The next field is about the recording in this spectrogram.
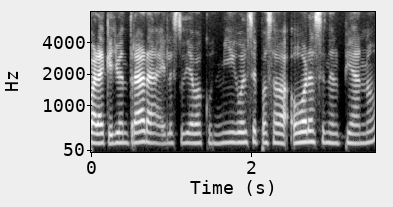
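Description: A woman with a fairly high pitch and a dark, mellow tone speaks at a moderate pace, her sound dry and close with no echo against a quiet background. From Mexico, Xalapa (Veracruz). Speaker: concert pianist and music professor. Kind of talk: interview.

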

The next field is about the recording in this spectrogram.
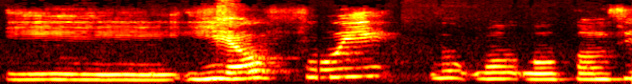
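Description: This woman's voice sits at a fairly high pitch. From Minas Gerais, Brazil. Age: 40s. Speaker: biologist. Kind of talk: testimony.

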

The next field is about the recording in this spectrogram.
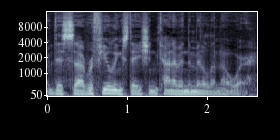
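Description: A man with a plain, everyday voice, medium pitch and fairly even intonation, on a very clean recording with a silent background. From US, moved around (military family). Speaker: voice actor. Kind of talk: casual interview chat.

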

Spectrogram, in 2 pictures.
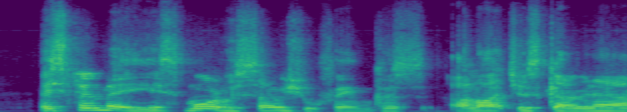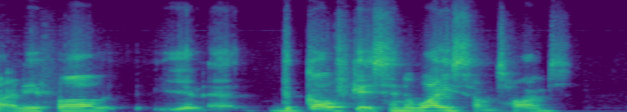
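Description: Talking at a very fast pace, a man with a fairly high pitch shows ordinary pitch variation. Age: 30s. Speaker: golf social media creator. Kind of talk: casual chat.

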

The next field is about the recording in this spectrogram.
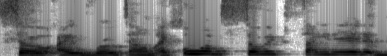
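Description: A woman talks in a normal speaking voice at a moderate pace with lively intonation. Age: 20s. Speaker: online business coach. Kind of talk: interview.

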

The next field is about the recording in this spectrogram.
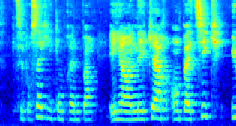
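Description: A woman speaks in an unremarkable speaking voice with ordinary pitch variation. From Paris suburbs, France (Hauts-de-Seine), Tamil Indian heritage. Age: 30s. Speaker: yoga consultant. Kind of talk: interview.

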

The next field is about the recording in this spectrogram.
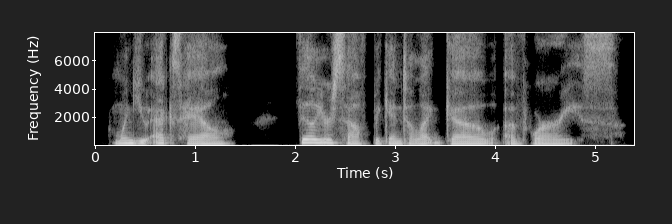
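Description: A woman talks at a very slow pace with a very deep, low pitch. Her tone is dark, mellow, gentle and soothing, and somewhat breathy. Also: quiet background. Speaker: podcast host and yoga teacher. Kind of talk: guided meditation. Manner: slow, soothing, calm; gentle, measured, with pauses.

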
